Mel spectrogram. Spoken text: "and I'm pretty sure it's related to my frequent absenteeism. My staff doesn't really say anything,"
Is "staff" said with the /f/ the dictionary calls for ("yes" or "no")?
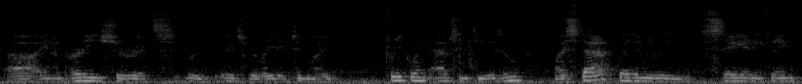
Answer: yes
